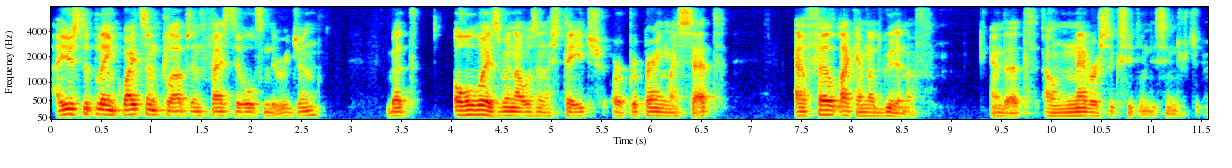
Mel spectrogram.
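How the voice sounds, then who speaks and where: A man's voice: on the low side, fairly even intonation, moderate pace, a little mellow. A man, giving an earnest, slightly nervous prepared talk at a conference. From Slovenia. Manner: earnest, a bit nervous, grammar slips. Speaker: conference speaker.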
